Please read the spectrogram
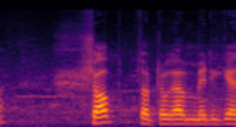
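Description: A single harsh bird call, like a crow's caw, about a second in, followed by a man starting to speak again.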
